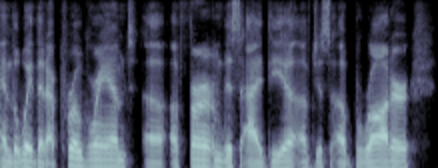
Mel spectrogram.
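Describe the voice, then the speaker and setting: A man with an ordinary speaking voice and an American accent talks fairly quickly, his fairly low pitch held in fairly even intonation. The sound is dry and close with no echo, over a quiet background. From US South, Memphis. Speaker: musician and radio announcer. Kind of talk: interview. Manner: measured, with frequent fillers.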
